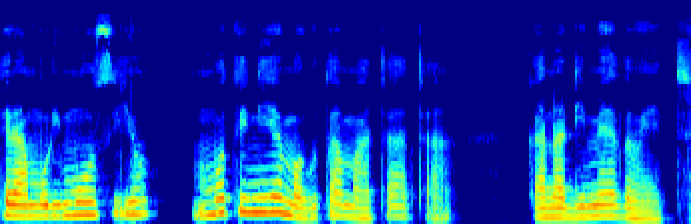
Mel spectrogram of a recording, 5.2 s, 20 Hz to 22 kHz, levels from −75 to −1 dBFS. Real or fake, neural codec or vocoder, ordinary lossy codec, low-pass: fake; vocoder, 48 kHz, 128 mel bands, Vocos; MP3, 64 kbps; 19.8 kHz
